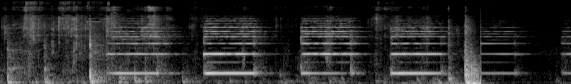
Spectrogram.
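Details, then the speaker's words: Home fire alarm system first power-up test after programming fixes: loud, even horn blasts about a second apart with steady tone and no dropouts; alarm horns sounding properly. "Okay, this guy should go off in probably 10 seconds or so. 3, 2, 1, go. That sounds better, doesn't it?"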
